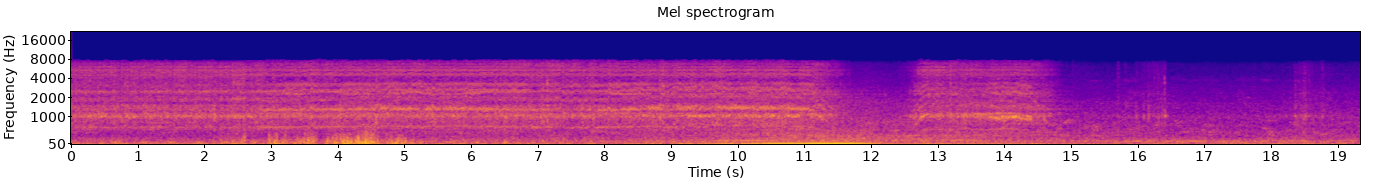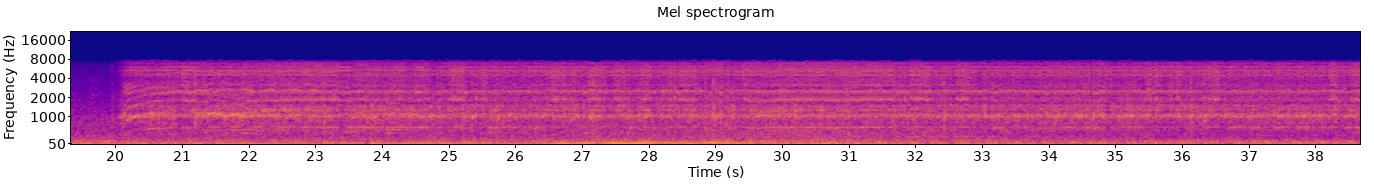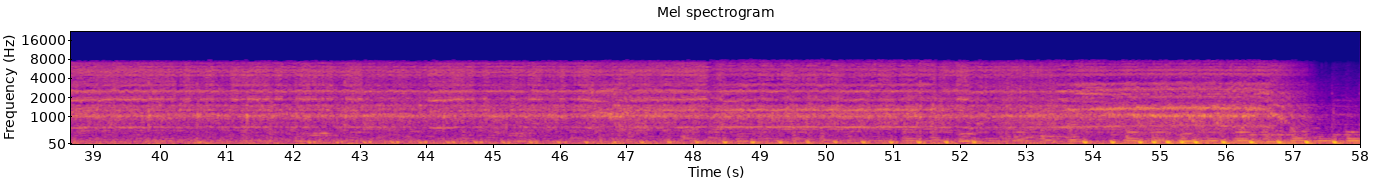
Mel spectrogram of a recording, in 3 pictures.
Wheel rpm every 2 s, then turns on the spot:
160, 160, 160, 160, 160, 120, 90, 50, 0, 0, 110, 160, 170, 170, 170, 170, 170, 170, 170, 170, 170, 170, 170, 160, 170, 170, 170, 160, 70.
none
